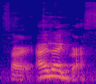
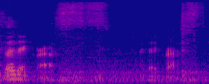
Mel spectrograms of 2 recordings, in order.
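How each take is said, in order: First: Said in the usual way. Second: Breathy whispered aside; whispering. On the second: Acted. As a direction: drop to a whisper. Repeats digress, then whispers it.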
